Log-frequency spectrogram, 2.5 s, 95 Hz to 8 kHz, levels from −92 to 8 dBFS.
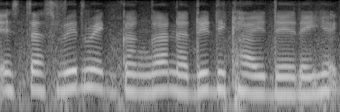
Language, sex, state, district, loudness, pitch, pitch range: Hindi, male, Bihar, Bhagalpur, -18 LUFS, 220 Hz, 205-230 Hz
